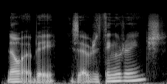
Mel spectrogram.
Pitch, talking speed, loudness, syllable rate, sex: 145 Hz, 180 wpm, -19 LUFS, 7.7 syllables/s, male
